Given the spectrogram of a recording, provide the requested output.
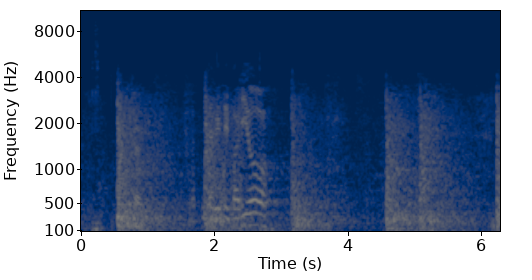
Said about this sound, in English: Part of me wants to say it's the wind, but the door is jerking too much, you know? Yeah, there's too much force on the inside.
